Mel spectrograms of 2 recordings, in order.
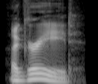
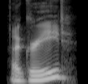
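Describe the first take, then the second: First: Agreed. with a falling, settled tune; firm falling answer. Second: Agreed? with a rising question tune; questioning rise. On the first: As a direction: answer Agreed. with the pitch dropping at the end. Nat answering the question. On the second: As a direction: ask Agreed? with the pitch lifting at the end. Asking Nat to agree. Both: Acted.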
